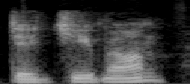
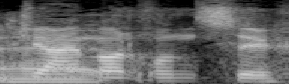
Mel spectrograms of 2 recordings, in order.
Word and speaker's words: Djimon Hounsou: Uh, we've got um, I I never I never want to say his name because I always nearly call him Digimon. Uh, Djimon Hounsou. Djimon, Hounsou as uh, as Papa Midnight, who's like a witch doctor who uh, kind of helps Constantine out.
